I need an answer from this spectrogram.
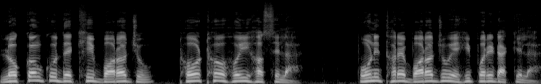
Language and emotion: Odia, neutral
